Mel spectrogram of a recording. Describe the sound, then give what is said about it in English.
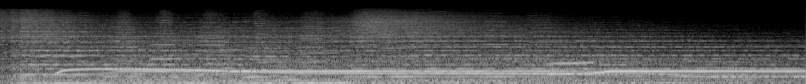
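Wolves howl in long, drawn-out tones that rise and hold steady, a white wolf answering the call, one howl overlapping another and a fresh one swelling in near the end, loud and continuous with no talking. “The white wolf answers the call.”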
